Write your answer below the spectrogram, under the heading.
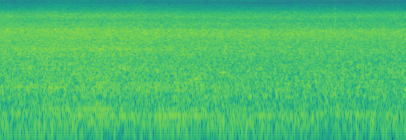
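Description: Heavy stormy rain pouring down steadily, a dense even hiss, with the low hum of traffic driving on the wet road underneath.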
